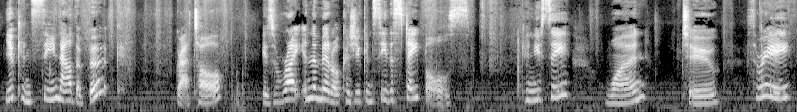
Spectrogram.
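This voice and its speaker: An older woman, a grandmother, reading a storybook aloud in an expressive way and chatting directly to a child as she goes. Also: on the high side, slow, long pauses, slight background noise. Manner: animated, addresses the young listener with questions.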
